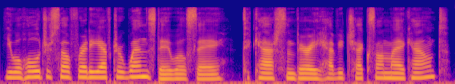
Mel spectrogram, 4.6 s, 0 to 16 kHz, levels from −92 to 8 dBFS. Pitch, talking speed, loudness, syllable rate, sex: 190 Hz, 235 wpm, -16 LUFS, 6.3 syllables/s, female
